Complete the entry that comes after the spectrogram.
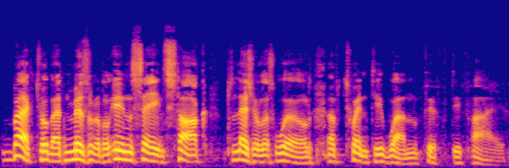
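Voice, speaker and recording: An actor playing a government agent from the future, theatrical, mock-polite and insinuating, in 1950s radio drama style. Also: male voice, medium pitch, slow, no room sound. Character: suavely menacing male government searcher from the future, toying with his quarry. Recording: vintage radio drama recording.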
